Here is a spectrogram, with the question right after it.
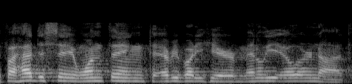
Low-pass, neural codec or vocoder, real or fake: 7.2 kHz; none; real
